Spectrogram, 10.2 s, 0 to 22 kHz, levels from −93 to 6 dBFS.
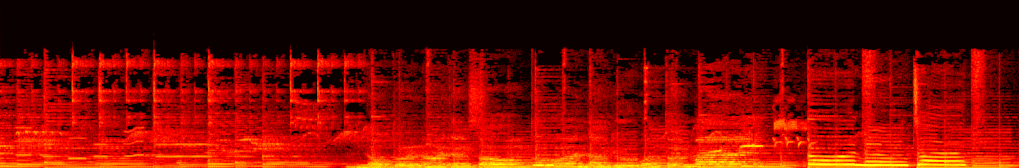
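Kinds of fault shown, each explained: Nothing wrong stands out here: the audio carries on steadily with no dropouts, glitches or other problems worth pointing to.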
